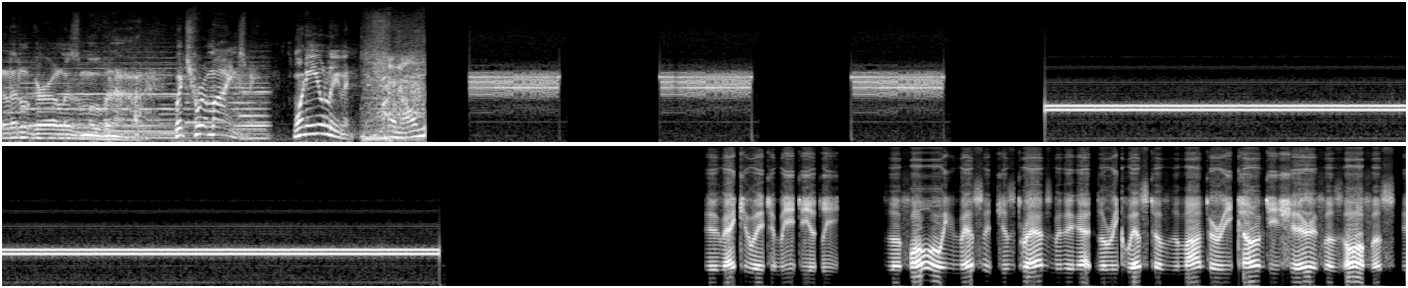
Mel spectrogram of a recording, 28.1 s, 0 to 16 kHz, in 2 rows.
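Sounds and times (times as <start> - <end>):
loud steady dual tone: 10.4 - 18.4.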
